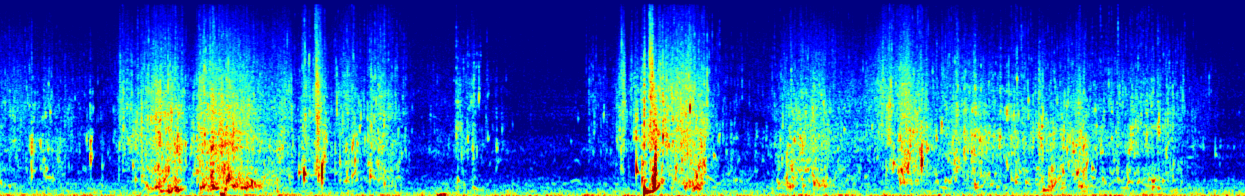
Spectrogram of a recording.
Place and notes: as water is almost everything we are, dynamics of solid and fluid is there somewhere in between all the time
